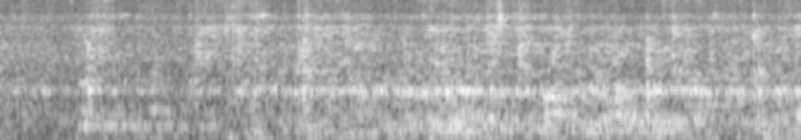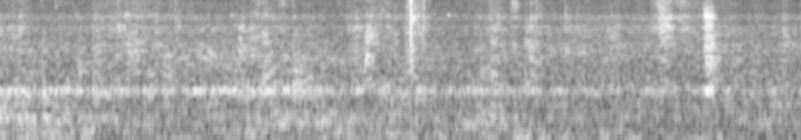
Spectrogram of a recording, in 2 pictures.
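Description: Busy airport terminal ambience while walking: a wheeled suitcase rolling over a tiled floor, footsteps and background crowd chatter, with a steady high hum and a few sharp clicks.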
